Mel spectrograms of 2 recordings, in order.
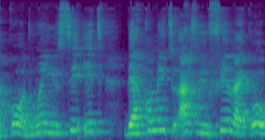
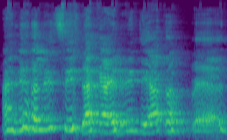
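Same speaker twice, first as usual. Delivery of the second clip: words broken up by laughter; 3 semitones higher than usual. Mid-talk, the speaker apologizes for laughing and keeps speaking, laughing while speaking. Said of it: "I'm sorry, I'm laughing".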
